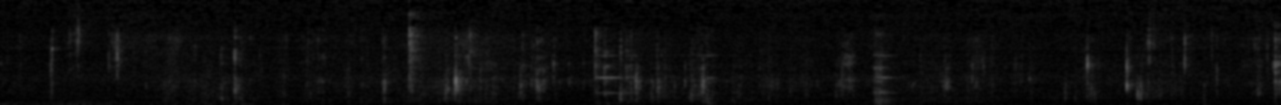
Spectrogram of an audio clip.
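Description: Faint, close chewing of a soft piece of sweet potato, with scattered small clicks and mouth sounds.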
